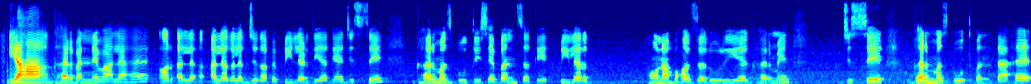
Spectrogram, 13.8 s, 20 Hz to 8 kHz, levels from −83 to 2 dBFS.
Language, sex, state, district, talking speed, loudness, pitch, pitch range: Hindi, female, Bihar, Jamui, 135 wpm, -28 LUFS, 225 Hz, 215-240 Hz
